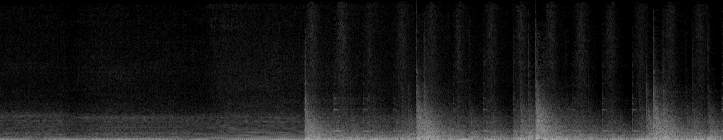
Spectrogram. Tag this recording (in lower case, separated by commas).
timpani, music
